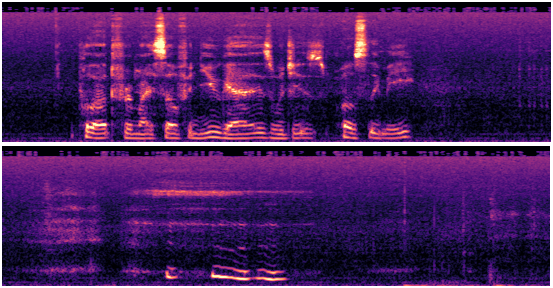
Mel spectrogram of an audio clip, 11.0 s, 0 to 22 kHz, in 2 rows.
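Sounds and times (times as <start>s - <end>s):
quiet room hum: 0.0s - 10.9s
speech: 0.8s - 4.2s
person yawning: 5.9s - 8.7s.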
